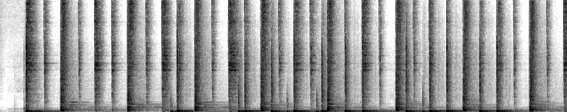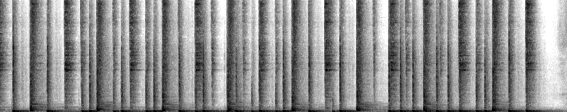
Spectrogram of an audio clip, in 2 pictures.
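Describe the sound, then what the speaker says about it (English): A steady drum kit ostinato with crisp eighth-note hi-hat ticks and sharp snare backbeats over a thumping kick, played alone with brief pauses between phrases. "just playing eighth notes on the hi-hat and the backbeat"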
